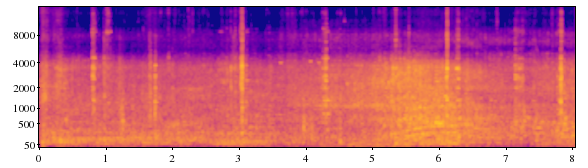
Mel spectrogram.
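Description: A motor vehicle passing, louder between about five and seven seconds in, over a steady outdoor background with scattered sharp clicks.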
